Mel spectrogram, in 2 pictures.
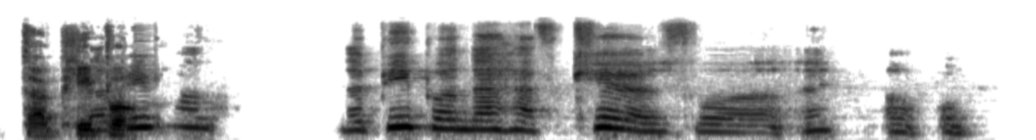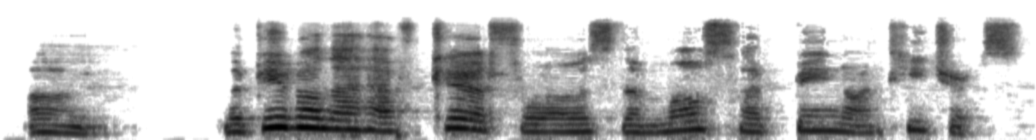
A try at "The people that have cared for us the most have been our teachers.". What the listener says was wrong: Stronger. your stress is stronger. The people that have cared for us the most, let's do cared stretch. Stretch the vowel, okay? The people that have cared for us the most have been our teachers, okay?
